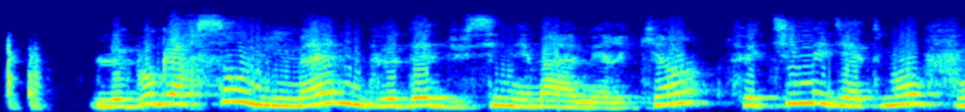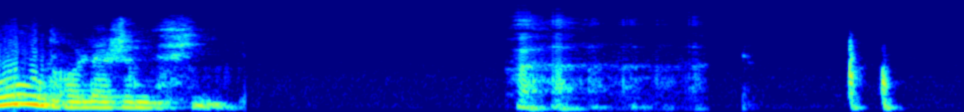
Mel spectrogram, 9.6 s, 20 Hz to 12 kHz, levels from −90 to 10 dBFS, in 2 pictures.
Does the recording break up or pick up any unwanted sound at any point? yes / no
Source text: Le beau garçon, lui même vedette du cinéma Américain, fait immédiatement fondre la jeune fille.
yes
